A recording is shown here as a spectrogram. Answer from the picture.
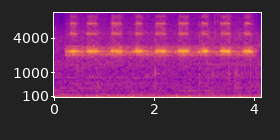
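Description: High, insect-like chirping repeated about twice a second, as from a cricket. It cuts off suddenly at the end.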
